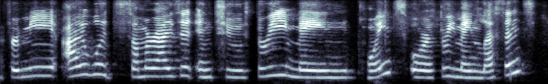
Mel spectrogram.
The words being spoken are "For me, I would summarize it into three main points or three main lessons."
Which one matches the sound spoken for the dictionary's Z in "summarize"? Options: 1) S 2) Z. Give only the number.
2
